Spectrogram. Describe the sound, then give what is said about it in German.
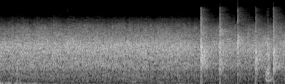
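Steady, dense applause with a hiss-like crowd texture for about two seconds, then a few sharper, louder individual claps punctuate the end. No talking is heard. “Applaus für dich auch.”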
